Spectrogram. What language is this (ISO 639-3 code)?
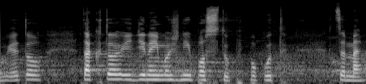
ces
